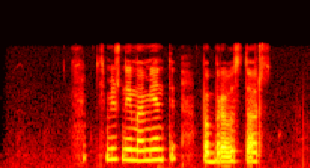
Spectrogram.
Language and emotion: Russian, sad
